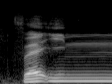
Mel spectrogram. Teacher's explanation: Maka dia kena baca dengan wajibul ghunnah. Dengungkan dua harakat.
